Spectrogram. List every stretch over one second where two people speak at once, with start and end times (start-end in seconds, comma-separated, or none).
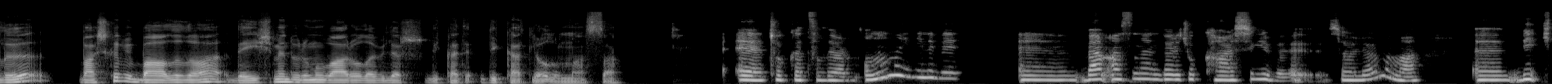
none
